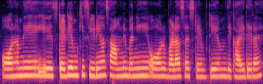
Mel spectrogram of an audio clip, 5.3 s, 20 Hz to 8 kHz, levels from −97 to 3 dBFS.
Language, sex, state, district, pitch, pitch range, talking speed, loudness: Hindi, female, Madhya Pradesh, Bhopal, 225 Hz, 210-235 Hz, 180 wpm, -15 LUFS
